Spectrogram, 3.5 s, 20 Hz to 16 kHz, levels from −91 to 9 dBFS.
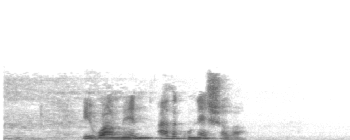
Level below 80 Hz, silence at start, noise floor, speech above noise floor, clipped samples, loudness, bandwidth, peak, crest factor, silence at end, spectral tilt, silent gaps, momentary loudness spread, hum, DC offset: -58 dBFS; 0.05 s; -71 dBFS; 47 dB; under 0.1%; -24 LUFS; 8 kHz; -4 dBFS; 22 dB; 1.05 s; -4.5 dB/octave; none; 12 LU; none; under 0.1%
